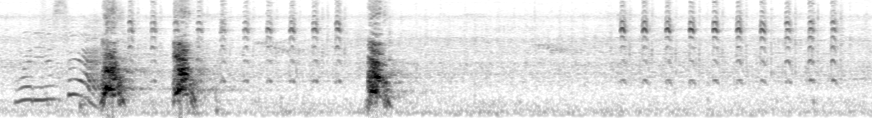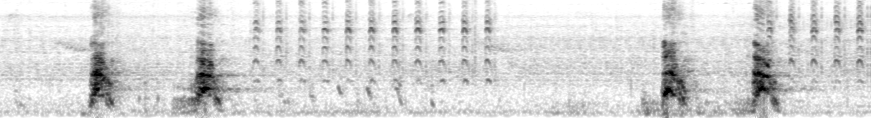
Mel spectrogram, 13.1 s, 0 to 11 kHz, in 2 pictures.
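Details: Golden retriever siblings Nala and Scout, born August 2020, reacting to and playing with a new puppy; pairs of sharp, loud barks spaced several seconds apart, with a regular rapid ticking between them and faint speech.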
